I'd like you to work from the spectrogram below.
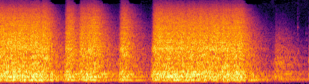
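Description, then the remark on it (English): A fast, rattling drum roll plays loudly and steadily, broken by a few brief pauses before it starts again. “We have drums.”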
